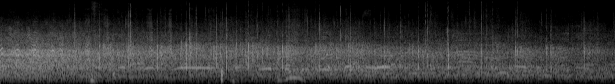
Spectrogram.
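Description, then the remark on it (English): A crowd claps steadily and loudly throughout, with a few short whistles rising above the applause and some scattered voices mixed in. “A whistle? Whew, don't even get us started.”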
